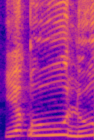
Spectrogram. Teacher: یقولو کو لمبا کیا جزم والی واو سے پہلے پیش حروف مد الف کے برابر لمبا ہوگا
